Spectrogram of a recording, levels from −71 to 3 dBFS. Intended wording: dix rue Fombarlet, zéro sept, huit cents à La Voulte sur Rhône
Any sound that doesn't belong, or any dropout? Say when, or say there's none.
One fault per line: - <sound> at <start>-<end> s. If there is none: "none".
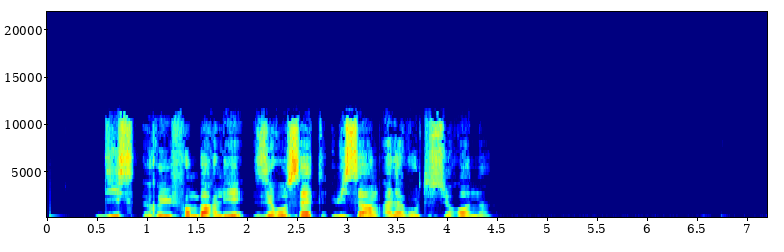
none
